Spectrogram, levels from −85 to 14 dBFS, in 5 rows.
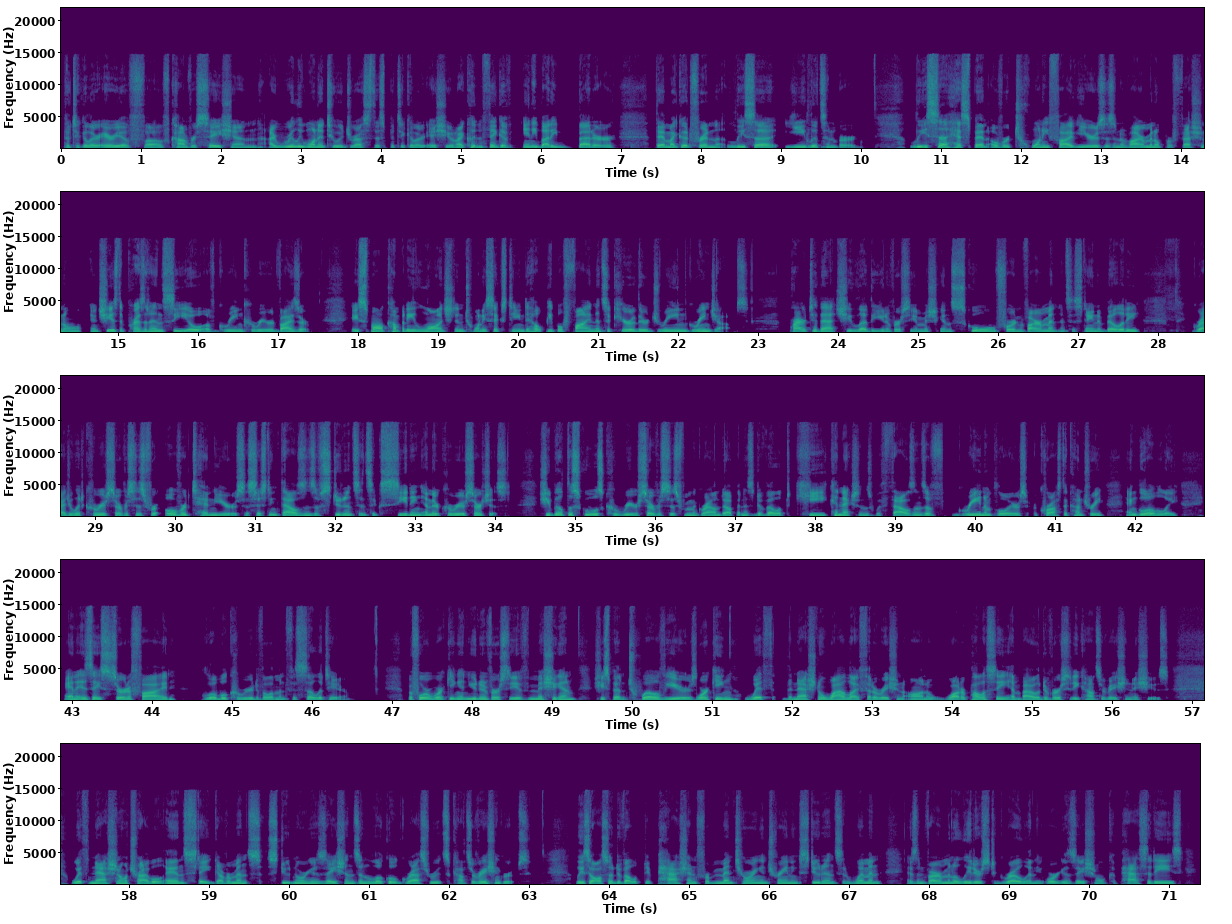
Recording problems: none

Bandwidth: 14.5 kHz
